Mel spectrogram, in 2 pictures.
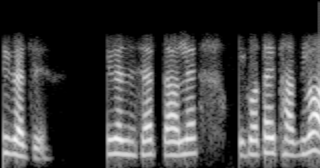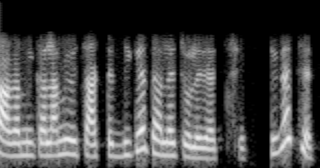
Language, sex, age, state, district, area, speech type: Bengali, female, 60+, West Bengal, Nadia, rural, conversation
